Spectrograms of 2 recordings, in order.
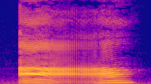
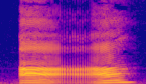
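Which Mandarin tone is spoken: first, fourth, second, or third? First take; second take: third; third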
